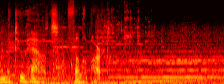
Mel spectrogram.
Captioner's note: jug shattering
